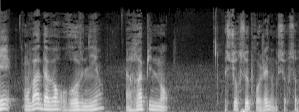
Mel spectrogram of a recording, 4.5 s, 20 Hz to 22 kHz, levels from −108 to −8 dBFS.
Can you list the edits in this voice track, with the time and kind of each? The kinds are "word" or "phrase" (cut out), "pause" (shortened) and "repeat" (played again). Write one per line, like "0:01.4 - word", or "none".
none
